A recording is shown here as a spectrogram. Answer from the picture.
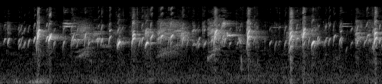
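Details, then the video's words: Several European goldfinches twittering together as group song with mating calls, used to encourage silent males to sing: busy overlapping high chirps and tinkling notes in quick irregular bursts, with no other sounds. "بتبتة وستستة الحسون علاج صمت الحسون بتبتة حسون جماعية تساعد على التغريد"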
